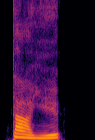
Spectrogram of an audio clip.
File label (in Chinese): "大于", Chinese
